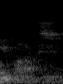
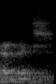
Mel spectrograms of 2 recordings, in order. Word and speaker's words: epoch: loops or in cycles that we call epochs right or epics depending on how you pronounce that word couple of different pronunciations the idea is that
